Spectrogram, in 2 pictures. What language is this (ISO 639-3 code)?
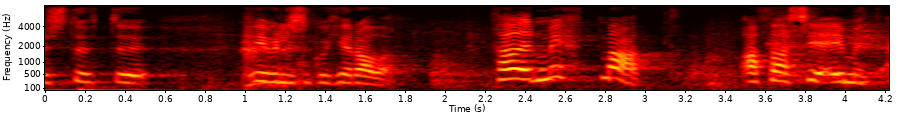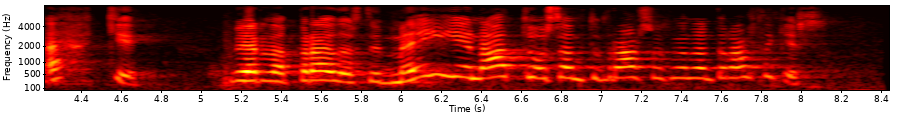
isl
